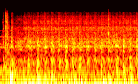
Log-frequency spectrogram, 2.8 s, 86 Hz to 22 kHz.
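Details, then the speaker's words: 2002 Saturn L200 with no module communication, battery extremely dead and on charger; steady cranking three seconds with no firing or pickup; crank no start, two blown fuses found. "well now it's a crank no start"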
